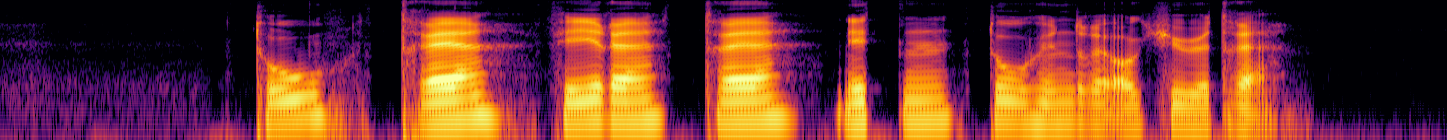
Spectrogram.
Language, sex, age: Norwegian, male, 36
